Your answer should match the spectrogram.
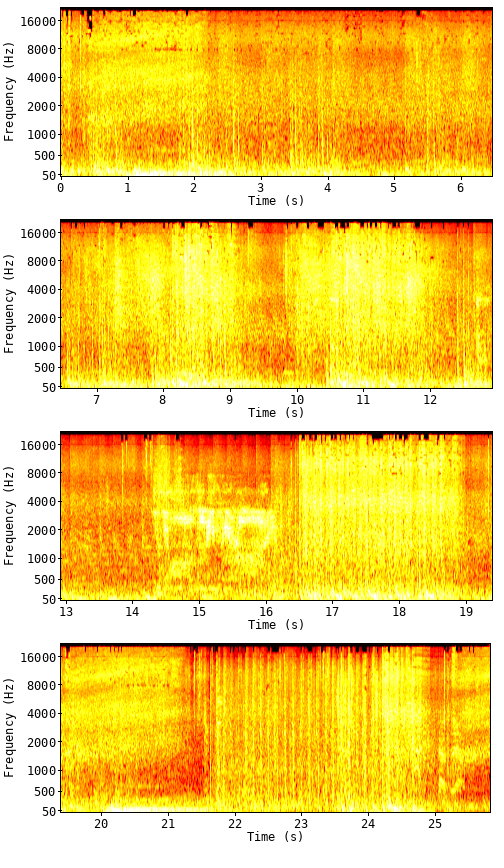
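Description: Sustained gunfire from the player's gun in the video game Cyberpunk, dense bursts and booms running the whole stretch with a game soundtrack and effects layered underneath.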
